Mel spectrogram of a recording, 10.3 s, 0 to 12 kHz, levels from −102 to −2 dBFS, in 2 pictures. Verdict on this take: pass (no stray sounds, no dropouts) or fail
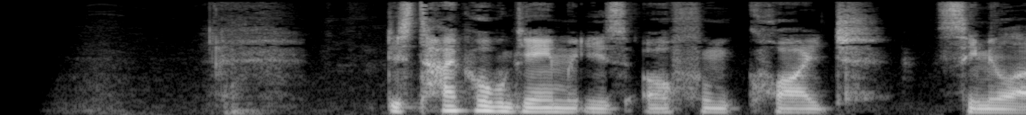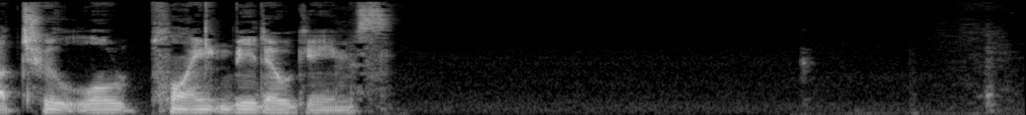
pass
